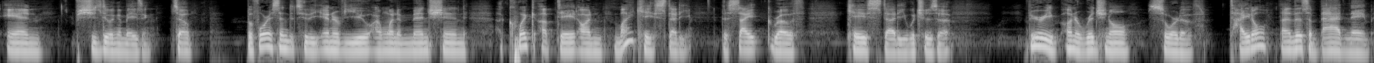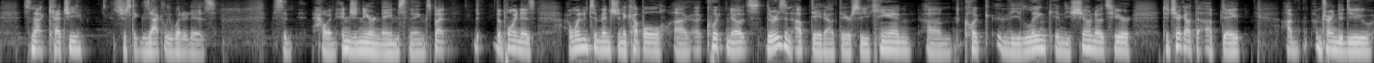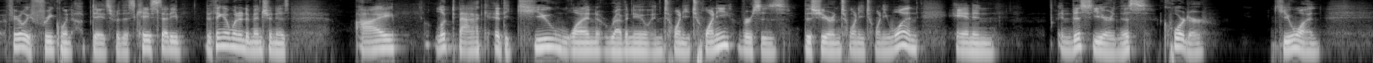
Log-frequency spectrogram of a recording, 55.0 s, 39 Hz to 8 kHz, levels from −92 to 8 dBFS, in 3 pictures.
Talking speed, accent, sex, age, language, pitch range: 145 wpm, American, male, 30-49, English, 105-125 Hz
